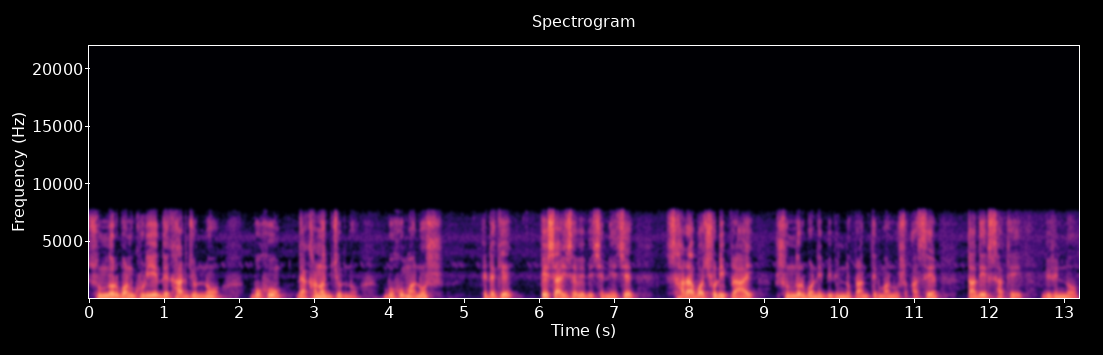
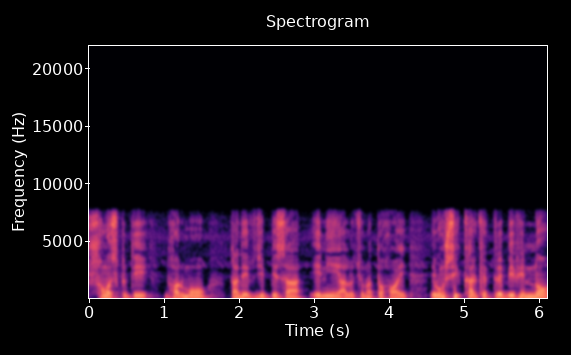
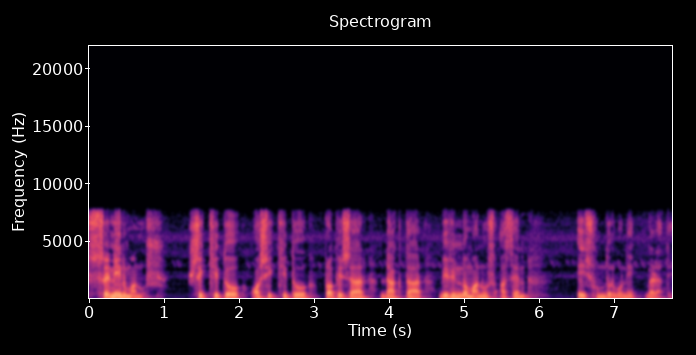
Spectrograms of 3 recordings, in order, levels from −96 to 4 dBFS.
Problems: constant background noise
